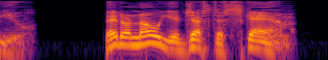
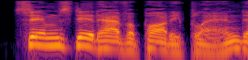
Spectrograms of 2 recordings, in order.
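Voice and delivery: ordinary delivery, nothing marked

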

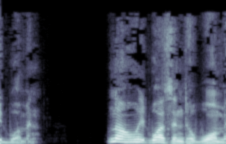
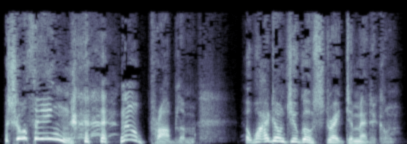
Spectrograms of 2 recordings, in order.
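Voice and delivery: high, sing-song, covering something; guilty innocence; 11 semitones higher than usual. Acted. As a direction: sound too innocent to trust. Skippy covering up a surprise.

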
